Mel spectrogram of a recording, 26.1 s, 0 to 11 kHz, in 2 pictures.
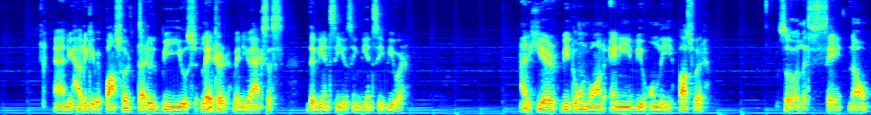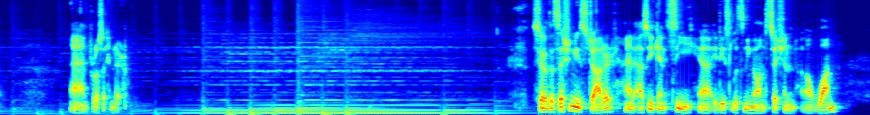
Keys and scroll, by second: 2.6-4.9 typing, 3.9 ctrl+u, 5.1 Return, 6.2 t, 6.3 o, 6.4 s, 6.7 Return, 8.2 y, 14.0 BackSpace, 15.6 n, 16.5 Return.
